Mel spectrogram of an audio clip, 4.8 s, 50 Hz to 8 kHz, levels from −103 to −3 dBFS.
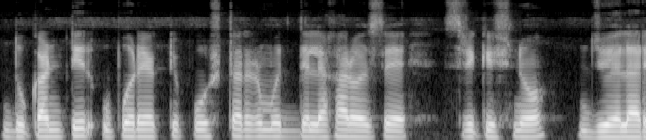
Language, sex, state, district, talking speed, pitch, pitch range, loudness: Bengali, male, Assam, Hailakandi, 125 wpm, 135 Hz, 130-140 Hz, -19 LUFS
